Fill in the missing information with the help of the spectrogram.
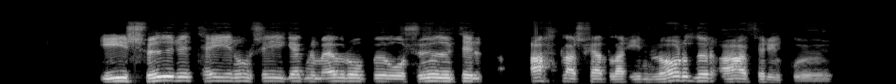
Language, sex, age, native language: Icelandic, male, 40-49, Icelandic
